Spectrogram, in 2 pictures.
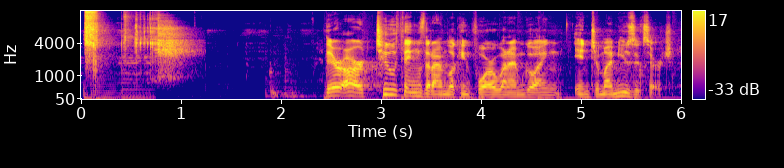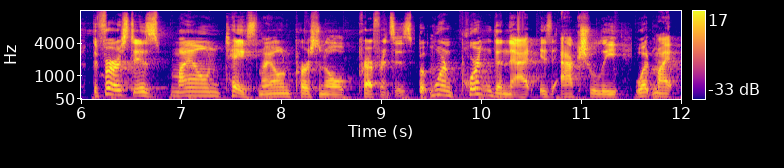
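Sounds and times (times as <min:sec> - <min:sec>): drink can cracked open: 0:00.0 - 0:01.2.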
